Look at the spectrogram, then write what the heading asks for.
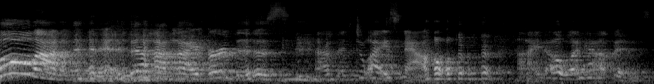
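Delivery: amused, laughing through the words. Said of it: "captain of the guard goes".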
